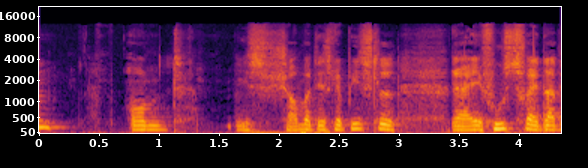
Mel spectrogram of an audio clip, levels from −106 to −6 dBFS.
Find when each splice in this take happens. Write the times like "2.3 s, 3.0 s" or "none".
1.6 s, 2.4 s, 3.4 s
